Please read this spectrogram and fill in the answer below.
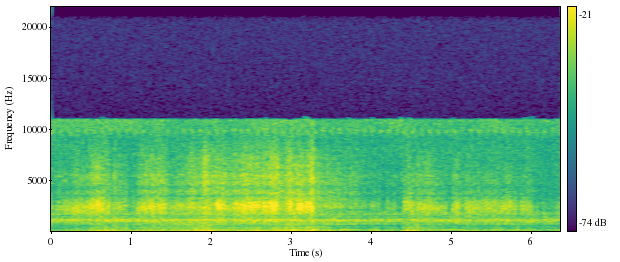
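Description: Steady wind noise over the microphone mixed with the low rolling rumble of a bicycle riding along a paved road.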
